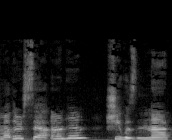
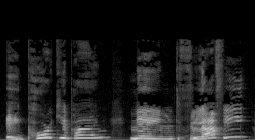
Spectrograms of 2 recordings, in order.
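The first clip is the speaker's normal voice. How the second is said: louder, higher, slow and laughing; howling with laughter; 6 semitones higher, 5 dB louder, slower than usual. Acted. Rhinoceros mocks the porcupine's name, howling with laughter. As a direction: howl the question through laughter. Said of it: "howled the rhinoceros".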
